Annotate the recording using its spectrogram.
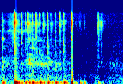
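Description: Typing on a computer keyboard: a quick run of keystrokes with one louder key strike, stopping about a second and a half in.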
